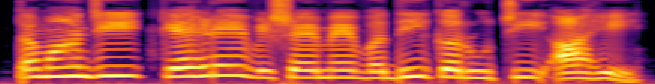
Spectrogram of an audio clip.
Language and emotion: Sindhi, neutral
